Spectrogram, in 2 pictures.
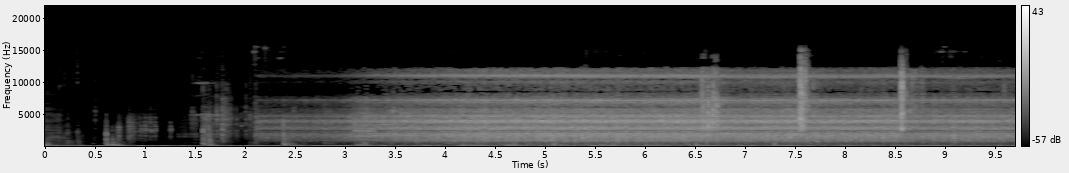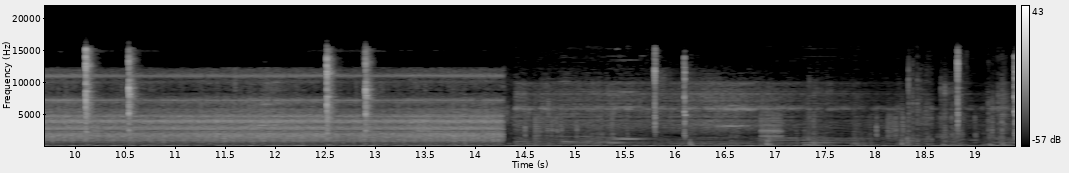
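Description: Footsteps thud slowly on a wooden floor and stairs.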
